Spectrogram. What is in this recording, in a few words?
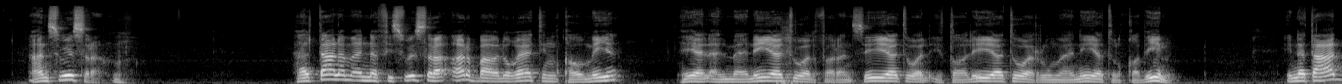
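Arabic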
